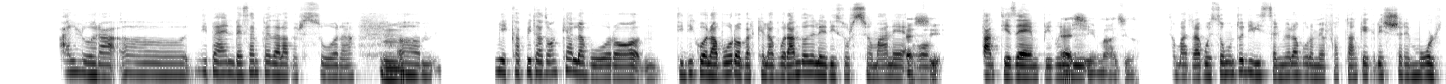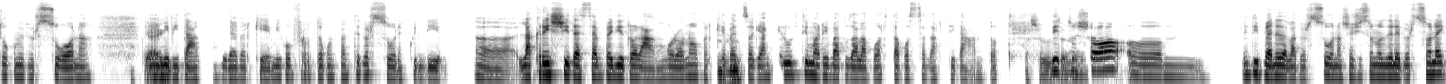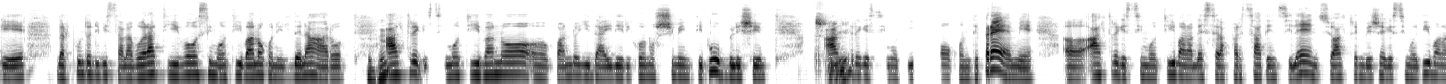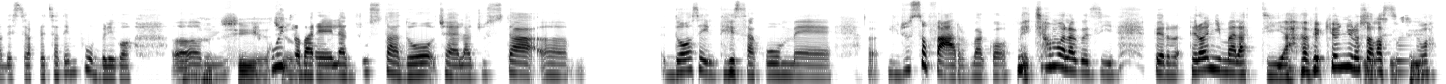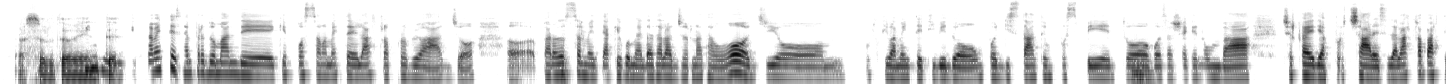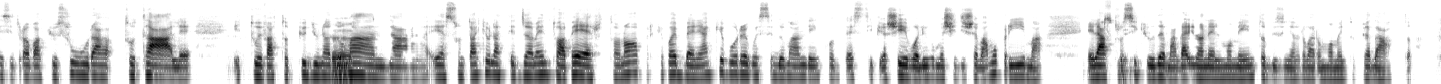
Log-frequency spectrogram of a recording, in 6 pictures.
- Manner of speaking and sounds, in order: "insomma" said as "nsomma"; "sono" said as "ono"; "cioè" said as "ceh"; laughing while speaking: "mettiamola"; laughing while speaking: "malattia"; chuckle
- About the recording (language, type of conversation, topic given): Italian, podcast, Come fai a porre domande che aiutino gli altri ad aprirsi?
